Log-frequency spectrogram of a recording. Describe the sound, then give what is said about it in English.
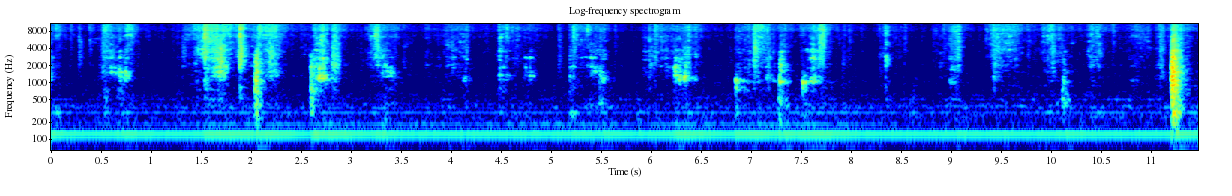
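A utensil scrapes and clacks against a pan while stirring Beyond Meat plant-based ground meat for a burger pizza. Many irregular, fairly faint taps and scrapes sound over a steady low hum, with no talking. “So now, I'm just going to let that cool down for a sec. Stir up my Beyond Meat.”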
